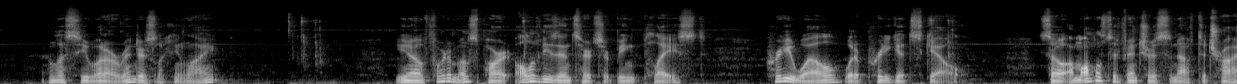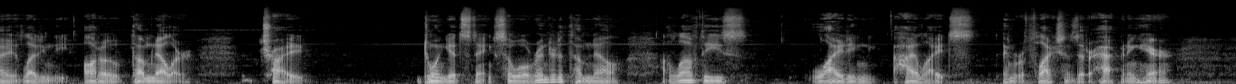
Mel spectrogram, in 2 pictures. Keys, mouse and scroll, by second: 2.9 alt+a, 3.7 click, 5.1 s, 8.4 click, 9.3 alt+a, 16.6 click.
